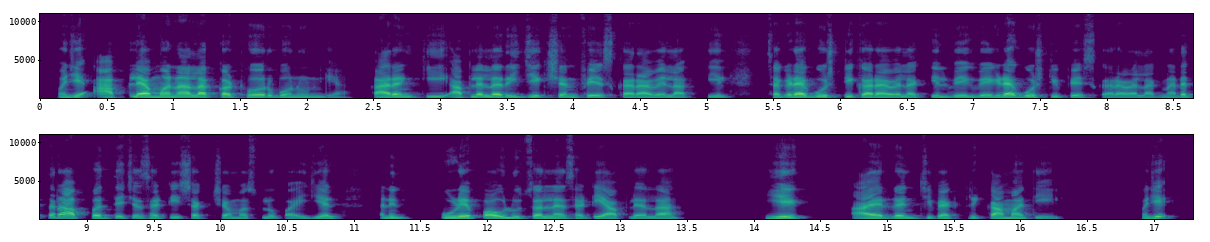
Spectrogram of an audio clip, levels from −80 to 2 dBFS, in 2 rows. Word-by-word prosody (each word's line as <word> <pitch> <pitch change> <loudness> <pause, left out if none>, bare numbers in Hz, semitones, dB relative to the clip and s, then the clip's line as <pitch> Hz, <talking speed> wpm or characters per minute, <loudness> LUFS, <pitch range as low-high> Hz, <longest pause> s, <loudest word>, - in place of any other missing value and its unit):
म्हणजे 135 +9 0
आपल्या 120 +8 +7
मनाला 150 0 +5
कठोर 140 0 +2
बनवून 120 -2 -4
घ्या, 105 -2 -12 0.2
कारण 145 +5 +5
की 160 -1 -3
आपल्याला 140 +2 +4
रिजेक्शन 135 +3 -3
फेस 135 -2 -1
करावे 120 -1 0
लागतील, 115 0 -6 0.3
सगळ्या 125 +4 +6
गोष्टी 150 -2 -2
कराव्या 120 -3 +3
लागतील, 115 +2 -4
वेगवेगळ्या 120 +4 +3
गोष्टी 165 -5 -2
फेस 130 -2 -4
कराव्या 110 -1 -4
लागणार 105 +3 -8
आहेत, 195 0 0
तर 245 - +1
आपण 190 -3 +2
त्याच्यासाठी 150 -1 -5
सक्षम 130 -3 -6
असलो 115 0 -10
पाहिजेल 110 - -4 0.3
आणि 145 +3 -3 0.3
पुढे 140 +3 +5
पाऊल 140 0 +4
उचलण्यासाठी 130 -1 -2
आपल्याला 110 - -3 0.7
ही 130 0 0
एक 155 0 -3 0.3
आयरनची 130 +2 +1
फॅक्टरी 135 +3 -3
कामात 125 -3 0
येईल. 90 -2 -11 0.6
म्हणजे, 205 +10 -2
130 Hz, 140 wpm, -25 LUFS, 120-145 Hz, 0.7 s, आपल्या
